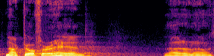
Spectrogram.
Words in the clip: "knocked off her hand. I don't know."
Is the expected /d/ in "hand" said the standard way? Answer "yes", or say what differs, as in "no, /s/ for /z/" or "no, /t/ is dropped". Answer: yes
